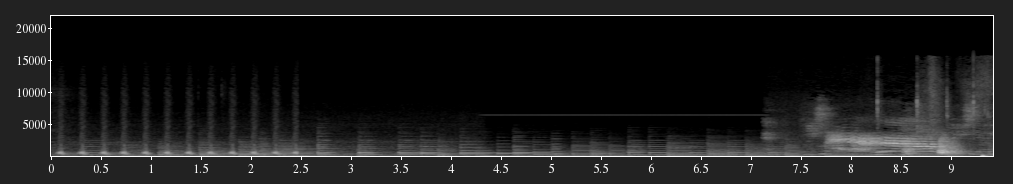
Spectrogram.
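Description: A newly adopted kitten gives a few high, wavering meows near the end, after a stretch of rhythmic musical notes.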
